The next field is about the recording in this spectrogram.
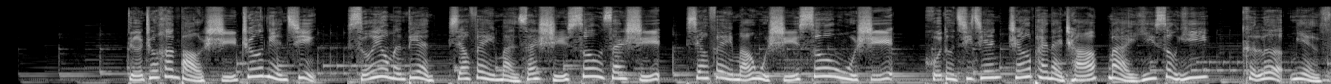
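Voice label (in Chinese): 女-食品广告【活泼愉悦】; 德州汉堡十周年庆; 甜美亲切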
